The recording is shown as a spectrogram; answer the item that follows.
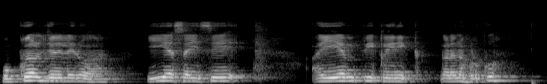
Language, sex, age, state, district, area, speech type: Kannada, male, 60+, Karnataka, Bangalore Rural, rural, read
